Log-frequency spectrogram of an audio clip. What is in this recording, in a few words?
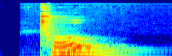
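"chu", Chinese, tone 2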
